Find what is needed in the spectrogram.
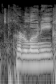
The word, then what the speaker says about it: Cartellone: Tommy Shaw, Jack Blades from Night Ranger, Ted Nugent, and Michael how do you say that guy's name? Cartellone? – Cartellone. – So it's super Italian.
